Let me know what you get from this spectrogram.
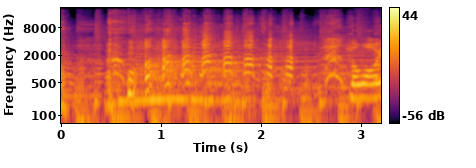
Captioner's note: lingering resonance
